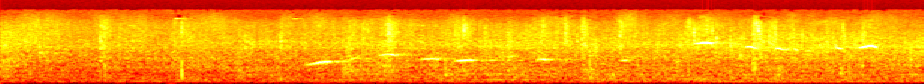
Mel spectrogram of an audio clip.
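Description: A bird chirping a series of short, quick notes that start about two seconds in and climb higher in pitch toward the end, over steady background noise.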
